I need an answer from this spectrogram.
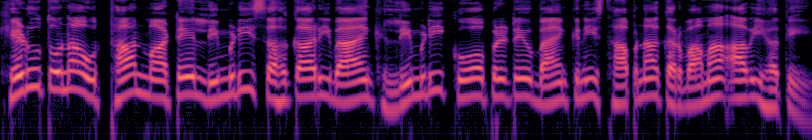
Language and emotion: Gujarati, neutral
